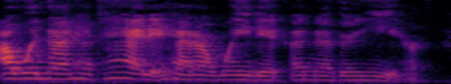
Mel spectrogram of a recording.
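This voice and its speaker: A woman talks at a moderate pace in a fairly low voice with fairly even intonation. Noticeable background noise sits behind her. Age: 50s. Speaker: travel nurse. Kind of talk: casual talk to camera.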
